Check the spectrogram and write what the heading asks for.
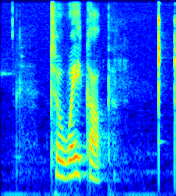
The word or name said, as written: wake up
